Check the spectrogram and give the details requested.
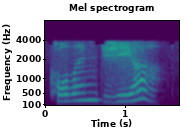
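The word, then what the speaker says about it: Calan Gaeaf: Then there is Kolan Gia, and that's spelled C-A-L-A-N, then G-A-E-A-F. So Kolan Gia is Welsh, celebrated the first day of winter, denoting this new beginning as Samhain, November 1st.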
